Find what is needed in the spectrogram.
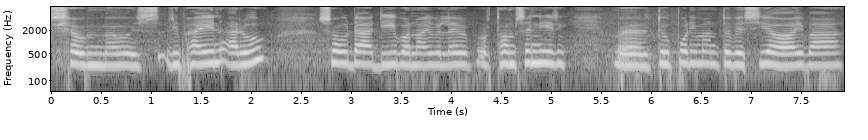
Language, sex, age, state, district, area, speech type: Assamese, female, 30-45, Assam, Nalbari, rural, spontaneous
